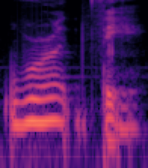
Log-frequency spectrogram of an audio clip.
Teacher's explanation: 지금 th의 발음이 father 할 때 그 유성음입니다.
